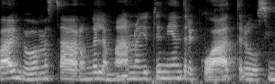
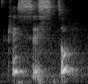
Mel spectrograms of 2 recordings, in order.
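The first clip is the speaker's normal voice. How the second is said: high, breathy wondering; a hushed startled question to herself; puzzled whisper; 14 semitones higher, 4 dB quieter than usual. Retold or imitated. Puzzled by a strange contraction. (susurro agudo de extrañeza)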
